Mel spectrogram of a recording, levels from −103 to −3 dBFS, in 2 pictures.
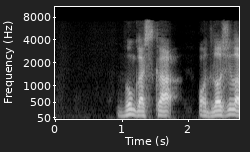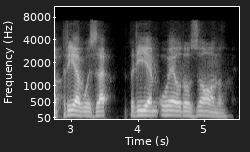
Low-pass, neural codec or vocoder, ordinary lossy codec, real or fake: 7.2 kHz; codec, 16 kHz, 0.8 kbps, ZipCodec; MP3, 48 kbps; fake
